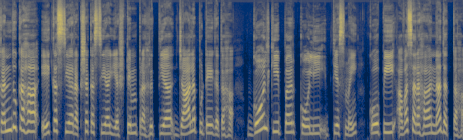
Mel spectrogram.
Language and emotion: Sanskrit, neutral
